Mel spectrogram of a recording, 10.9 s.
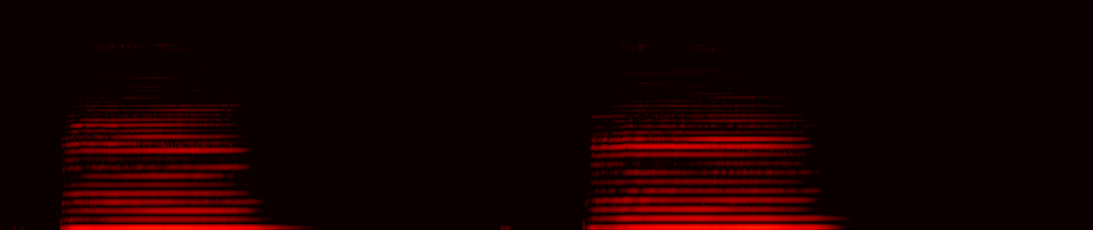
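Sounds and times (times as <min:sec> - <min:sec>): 
double bass bowed pianissimo on A string C2 to Bb2: 0:00.6 - 0:02.8, 0:05.8 - 0:08.4.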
